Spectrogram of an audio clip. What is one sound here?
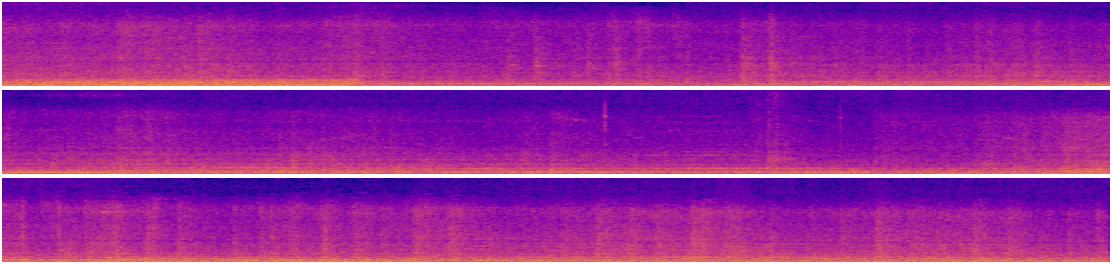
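An electric commuter train's traction motors whine as the train slows.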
